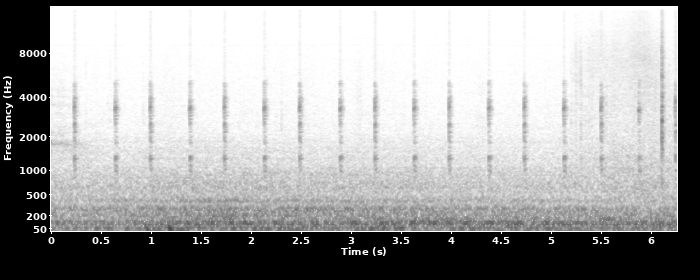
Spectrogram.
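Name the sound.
BYD Seal car turn indicator ticking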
